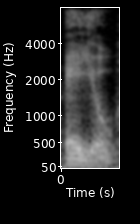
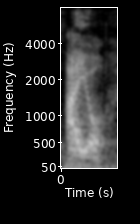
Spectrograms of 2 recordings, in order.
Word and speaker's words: Ayo: And everybody pronounces her name wrong. They keep calling her Ayo. It's Ayo.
